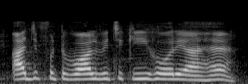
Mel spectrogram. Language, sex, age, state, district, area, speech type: Punjabi, female, 30-45, Punjab, Pathankot, rural, read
